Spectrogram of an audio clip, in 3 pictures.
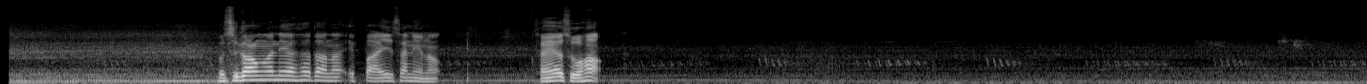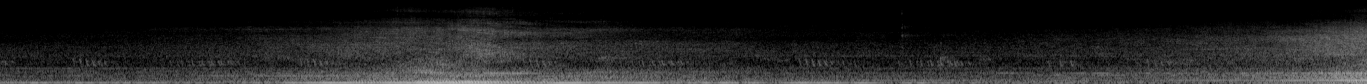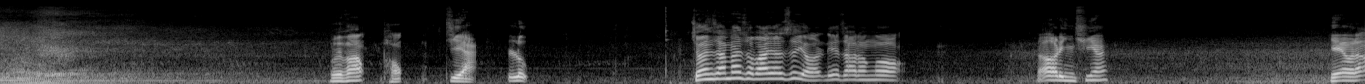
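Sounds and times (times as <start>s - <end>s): vehicle passing by: 0.1s - 40.9s
small animal trilling calls: 6.2s - 14.9s, 21.6s - 22.2s, 22.8s - 23.5s.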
